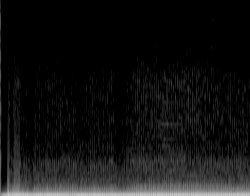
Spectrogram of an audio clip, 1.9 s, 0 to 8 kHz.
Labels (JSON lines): {"label": "anthrophony, boat engine", "recorder": "SoundTrap 300"}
